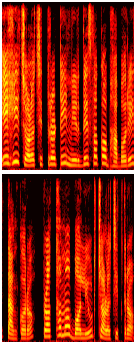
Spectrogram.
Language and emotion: Odia, neutral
